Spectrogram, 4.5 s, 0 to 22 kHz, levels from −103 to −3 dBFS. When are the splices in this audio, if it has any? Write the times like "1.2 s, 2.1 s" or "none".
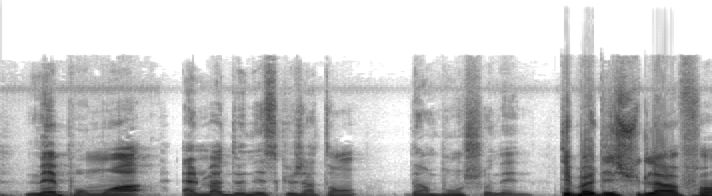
1.0 s, 3.3 s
